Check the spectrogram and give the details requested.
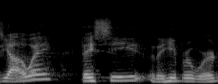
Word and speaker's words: Yahweh: It's a reconstruction, but probably be pronounced as Yahweh.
